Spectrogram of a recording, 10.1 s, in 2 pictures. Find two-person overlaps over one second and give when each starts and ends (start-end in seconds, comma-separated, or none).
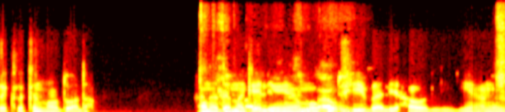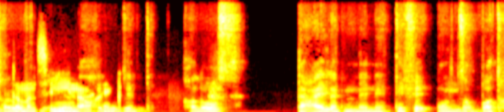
2.0-3.8, 4.8-6.2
